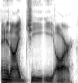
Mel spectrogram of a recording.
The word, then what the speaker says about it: Niger: called the negea expedition that's n-i-g-e-r which is pronounced niger um you know that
